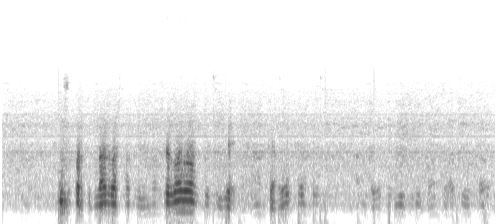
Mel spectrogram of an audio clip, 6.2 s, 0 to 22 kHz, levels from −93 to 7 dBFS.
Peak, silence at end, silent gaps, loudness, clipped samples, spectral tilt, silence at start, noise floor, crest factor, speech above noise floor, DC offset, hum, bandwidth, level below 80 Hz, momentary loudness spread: -12 dBFS; 0.15 s; none; -31 LUFS; under 0.1%; -5.5 dB/octave; 0.7 s; -60 dBFS; 22 dB; 27 dB; under 0.1%; none; 6 kHz; -78 dBFS; 27 LU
